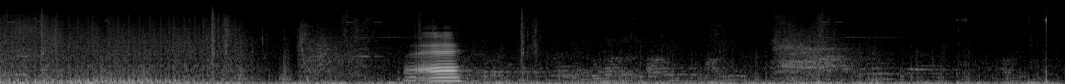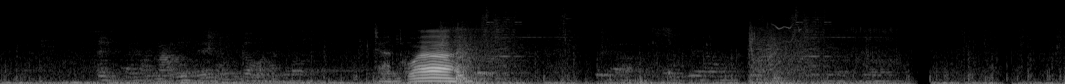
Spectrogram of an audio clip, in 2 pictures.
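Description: Blades slash and clang in a fast fight.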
